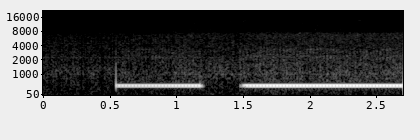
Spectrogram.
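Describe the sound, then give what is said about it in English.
Ringing tone of an outgoing telephone call: a steady, pure single-pitch tone sounds twice, a short burst and then, after a brief gap, a longer one running to the end. “Three rings. I think we might be ending up in the voicemail again.”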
